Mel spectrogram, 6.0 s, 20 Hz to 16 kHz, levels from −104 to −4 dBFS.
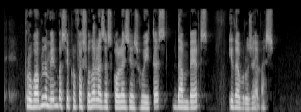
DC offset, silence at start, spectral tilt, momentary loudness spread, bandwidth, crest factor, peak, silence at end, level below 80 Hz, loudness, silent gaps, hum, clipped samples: under 0.1%; 0.5 s; -5.5 dB/octave; 12 LU; 11.5 kHz; 18 dB; -8 dBFS; 0.6 s; -76 dBFS; -26 LUFS; none; none; under 0.1%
